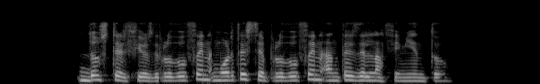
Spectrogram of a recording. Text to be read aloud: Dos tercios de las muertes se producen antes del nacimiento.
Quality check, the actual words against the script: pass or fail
fail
